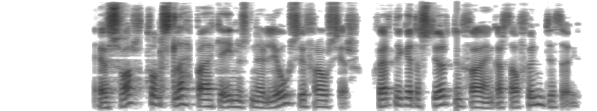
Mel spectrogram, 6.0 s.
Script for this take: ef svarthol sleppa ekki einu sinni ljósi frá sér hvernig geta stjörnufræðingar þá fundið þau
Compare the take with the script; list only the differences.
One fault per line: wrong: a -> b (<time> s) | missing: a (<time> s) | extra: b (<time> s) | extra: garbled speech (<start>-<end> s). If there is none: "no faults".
no faults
